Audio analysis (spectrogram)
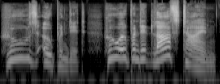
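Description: A man's voice: high-pitched, huge pitch swings, a little slow, pushed and bright, dry recording, studio quality, voice pushed up, exaggerated voice. A man voicing a brave, stubborn schoolboy wizard who asks firm, urgent questions.

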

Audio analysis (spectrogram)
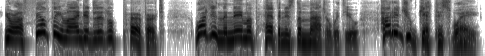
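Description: Audiobook mother by a male reader: raised pitch, animated, reproving, prim, irritable and easily outraged. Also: moderate pace, no room sound, clean studio sound. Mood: scandalised. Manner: reproving, tight, indignant. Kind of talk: audiobook character voice.

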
